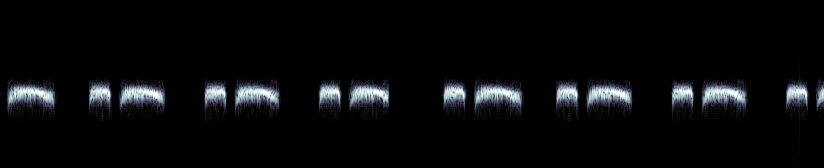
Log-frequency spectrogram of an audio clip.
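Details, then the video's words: Spotted dove song played through a loudspeaker to lure wild birds to a trap: about eight low two-note phrases, a short wavering coo followed by a longer falling coo, repeated roughly every second, on a clean silent background. "Tiếng chim cu gáy hay, đủ bài, bẫy loa hiệu quả, chim bổi nghe nhanh về"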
